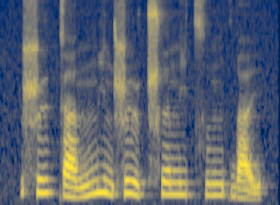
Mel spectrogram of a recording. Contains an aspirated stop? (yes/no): yes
